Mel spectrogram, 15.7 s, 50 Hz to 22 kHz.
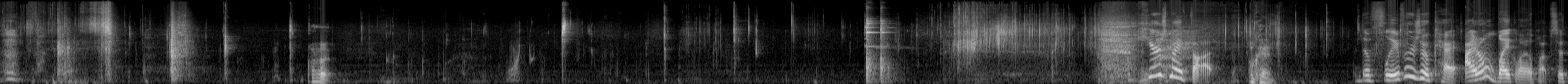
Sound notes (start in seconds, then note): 0.0 gasps; 8.7 lollipop clangs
